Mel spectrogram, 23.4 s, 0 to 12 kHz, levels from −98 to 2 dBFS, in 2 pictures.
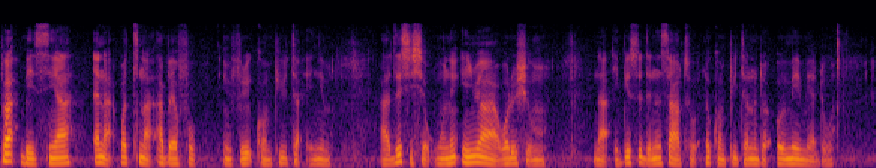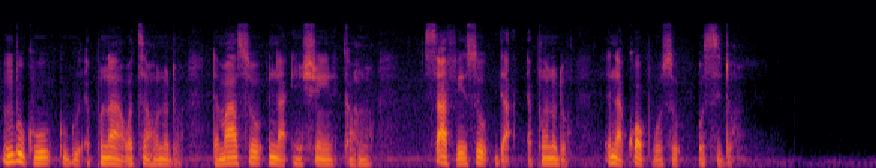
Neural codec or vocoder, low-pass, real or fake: none; 7.2 kHz; real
